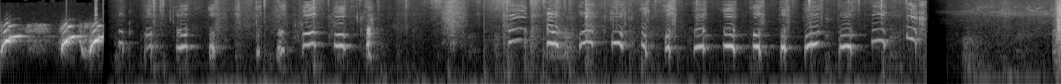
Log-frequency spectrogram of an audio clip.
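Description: A small dog yapping in a quick run of short, high yips, about five a second. It is preceded in the first second by a few loud barking calls.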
